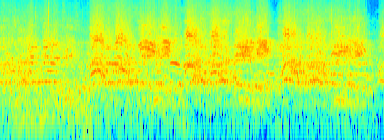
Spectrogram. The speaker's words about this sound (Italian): e cominciano a uscire i primi feriti dalla scuola e la reazione della gente che piano piano sta creando un capannello intorno a questa fabbrica di terrore e di sangue urla così.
